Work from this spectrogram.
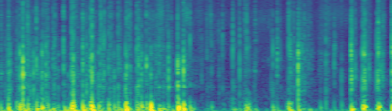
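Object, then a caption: Leather case. A black leather case is flexed in the hands while fingertips and nails tap and scratch it quickly. The fast, dry, low thumping taps mix with rustling scratches and creaks of leather. The tapping is loud and dense at first, drops quieter around the middle, then picks up again with sharper taps near the end.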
